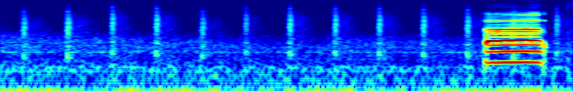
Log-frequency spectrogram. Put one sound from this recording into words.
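Footsteps crunch in quick, steady steps on snow.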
